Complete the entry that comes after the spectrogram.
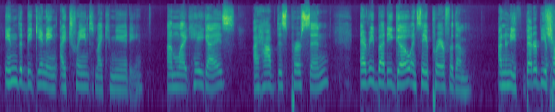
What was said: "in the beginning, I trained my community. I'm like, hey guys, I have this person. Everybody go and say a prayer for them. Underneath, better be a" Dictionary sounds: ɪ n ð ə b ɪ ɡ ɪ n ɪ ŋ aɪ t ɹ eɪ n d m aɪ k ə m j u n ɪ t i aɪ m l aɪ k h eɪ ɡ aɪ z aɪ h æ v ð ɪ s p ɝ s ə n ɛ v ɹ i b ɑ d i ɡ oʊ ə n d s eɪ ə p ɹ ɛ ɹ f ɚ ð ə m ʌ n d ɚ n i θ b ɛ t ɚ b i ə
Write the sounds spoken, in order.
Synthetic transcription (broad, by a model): ɪ n ð ə b ɪ ɡ ɪ n ɪ ŋ aɪ t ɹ eɪ n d m aɪ k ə m j u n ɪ t i aɪ m l aɪ k h eɪ ɡ aɪ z aɪ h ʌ v ð ɪ s p ɝ s ə n ɛ v ɹ i b ɑ d i ɡ oʊ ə n s eɪ ə p ɹ ɛ ɹ f ɚ ð ə m ʌ n d ɚ n i θ b ɛ t ɚ b i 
